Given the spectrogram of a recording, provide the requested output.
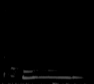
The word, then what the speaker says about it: Proust: I don't know how to pronounce it, but usually you won't pronounce these letters at the end in French, so Marcel Proust.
